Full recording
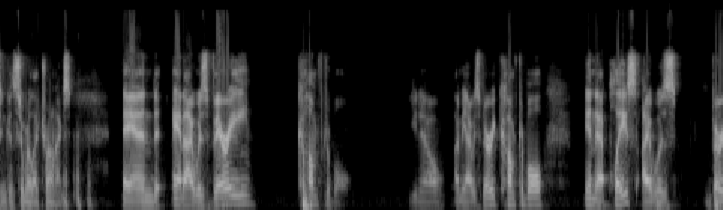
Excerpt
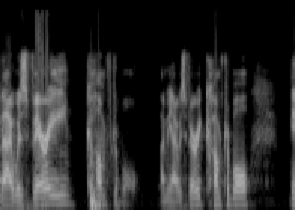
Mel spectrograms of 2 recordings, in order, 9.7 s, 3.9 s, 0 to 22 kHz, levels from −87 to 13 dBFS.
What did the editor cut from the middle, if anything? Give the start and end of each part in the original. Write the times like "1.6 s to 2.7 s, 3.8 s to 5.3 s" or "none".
3.4 s to 3.8 s, 4.8 s to 6.0 s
